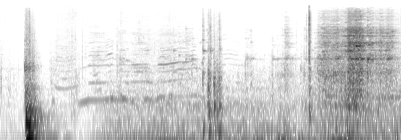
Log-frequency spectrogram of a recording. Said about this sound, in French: Là, les gling-gling que vous entendez, c'est les restes de l'anniversaire d'un pote.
